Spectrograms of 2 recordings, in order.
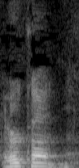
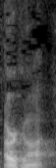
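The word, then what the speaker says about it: ERCOT: Urkott. Urkott.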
